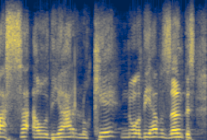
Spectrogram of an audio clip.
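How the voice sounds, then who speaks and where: A man is speaking. His voice sits high in pitch. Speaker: pastor. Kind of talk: sermon.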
